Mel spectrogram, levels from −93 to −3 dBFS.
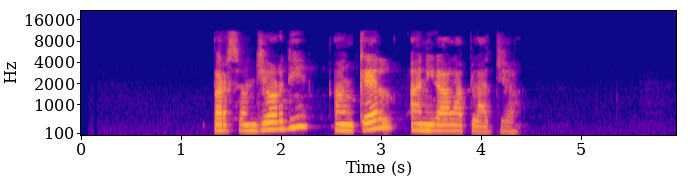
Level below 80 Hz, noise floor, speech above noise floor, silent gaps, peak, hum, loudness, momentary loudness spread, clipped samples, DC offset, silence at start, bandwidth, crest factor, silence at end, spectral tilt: -74 dBFS; -74 dBFS; 54 dB; none; 0 dBFS; none; -20 LUFS; 11 LU; under 0.1%; under 0.1%; 1.35 s; 11.5 kHz; 22 dB; 1.6 s; -5 dB/octave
